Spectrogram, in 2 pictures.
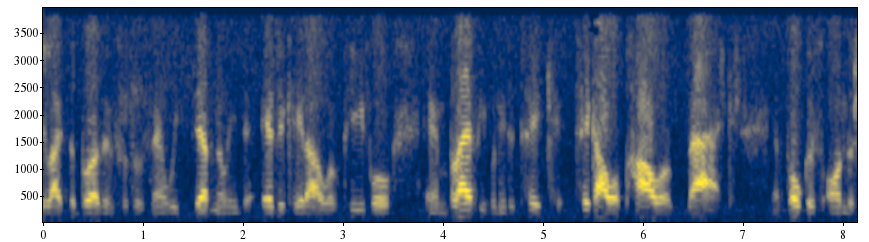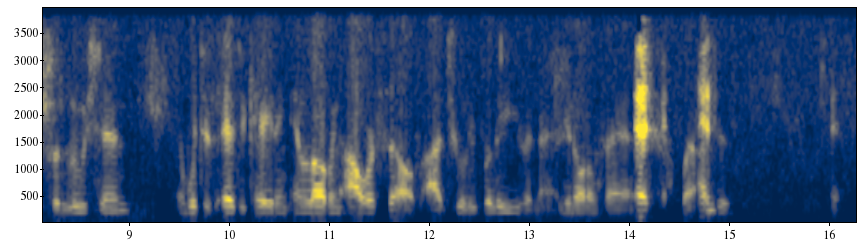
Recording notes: opens up the phone lines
